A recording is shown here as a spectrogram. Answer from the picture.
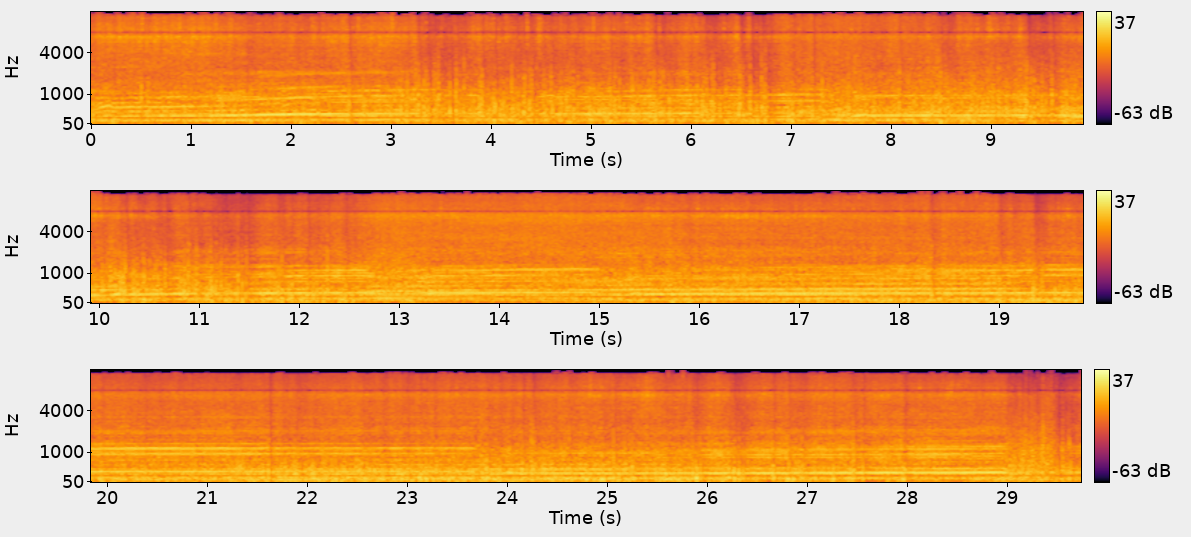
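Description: Motorcycle engine running under way, heard from the rider's seat, its pitch climbing slowly and stepping between gears, over steady wind noise on the microphone.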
